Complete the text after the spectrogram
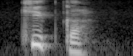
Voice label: "Типка", эвенский; Тайга

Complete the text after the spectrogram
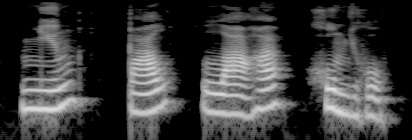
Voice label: НИВСКИЙ Мы живем рядом с тайгой; Тайга; Ныынь пал лага хумдьгу.

